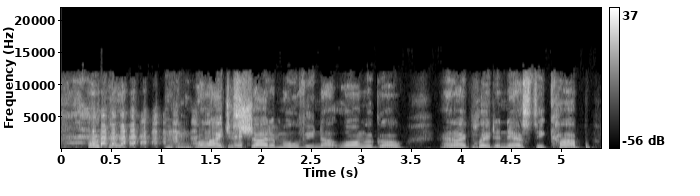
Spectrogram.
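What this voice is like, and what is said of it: Brooklyn accent. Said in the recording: “Being from Brooklyn and having an accent such”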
